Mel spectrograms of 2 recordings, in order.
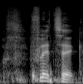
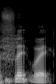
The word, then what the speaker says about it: Flitwick: no not gen teal flitic as opposed to Flitwick so I just you could have told me sooner mate I just said it about 18 times I'm not a roll mate I didn't want to I didn't want to let it go interrupt flitic flitic flitic sounds nicer than Flitwick Flitwick sounds a bit busy doesn't it a bit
